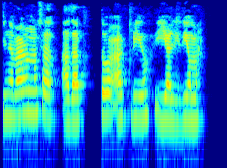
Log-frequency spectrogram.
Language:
Spanish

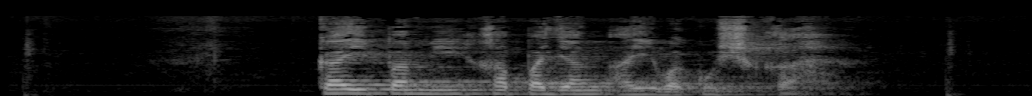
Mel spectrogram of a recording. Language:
Sihuas Ancash Quechua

